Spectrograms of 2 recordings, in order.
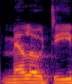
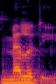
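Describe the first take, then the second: First: The name is said slowly, split into parts. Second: The name is said quickly as one word. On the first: It is a name ending in a letter. "it's like Melody" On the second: It sounds like the word for music. "if you say it fast enough, it's melody"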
